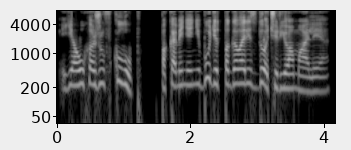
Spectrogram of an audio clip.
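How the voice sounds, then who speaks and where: A woman voicing a stern, angry aristocratic father who barks harshly in a lowered voice. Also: normal speed, dark tone, clean tone, no echo, studio quality, natural voice. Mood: furious.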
